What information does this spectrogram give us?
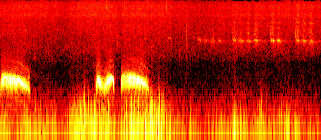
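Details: Spotted dove used to lure wild doves in trapping beside a sacred tree. A long coo, then one short-plus-long coo phrase, followed by rustling and faint high chirps from another bird.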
